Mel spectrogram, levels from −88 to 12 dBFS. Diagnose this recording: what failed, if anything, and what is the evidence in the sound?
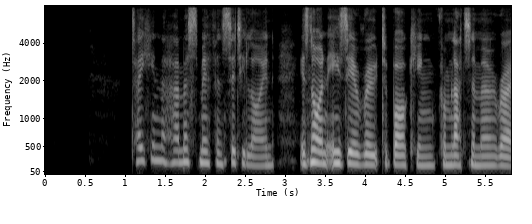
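Microphone volume stepped up twice by call-processing gain control: speech and background jump together, about 6 dB at 1.74 s and about 4 dB at 2.76 s.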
